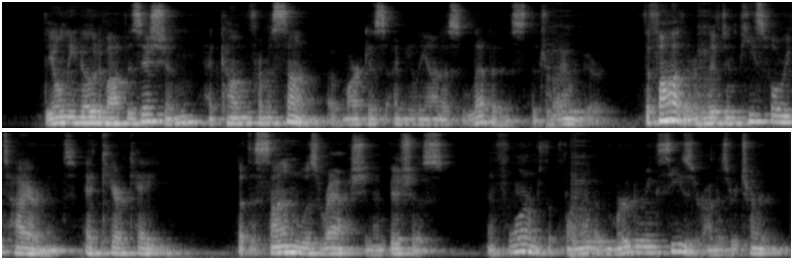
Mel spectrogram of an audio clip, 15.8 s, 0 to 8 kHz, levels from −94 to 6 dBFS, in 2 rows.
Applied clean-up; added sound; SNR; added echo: neural separator model SepFormer DNS4.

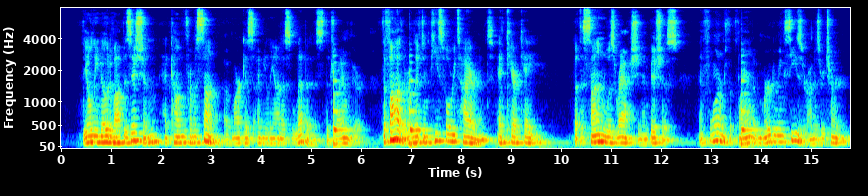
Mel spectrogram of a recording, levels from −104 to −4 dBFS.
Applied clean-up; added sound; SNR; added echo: none; Bowed string instrument; 6 dB; reverberation time 0.6 s.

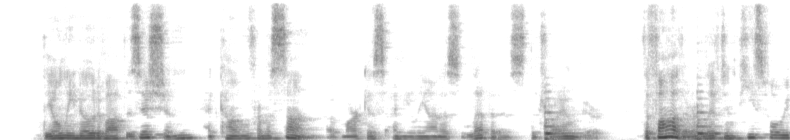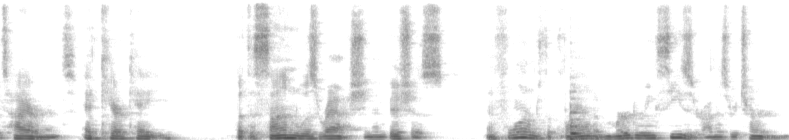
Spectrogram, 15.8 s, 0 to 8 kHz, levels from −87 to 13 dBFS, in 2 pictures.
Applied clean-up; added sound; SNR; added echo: classical method WPE with log-MMSE.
